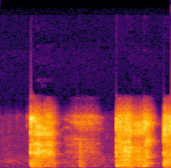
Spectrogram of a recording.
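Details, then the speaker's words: Adult on long-term medication for thirteen years, who reports breathing difficulty without an open window and a dry cough: three sharp, dry cough bursts spaced closely in a quiet room. "have to have a window open because if not I can't breathe and then you'll hear me coughing like this"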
